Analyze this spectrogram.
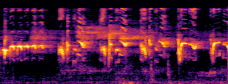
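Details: Sooty-headed bulbul calling rivals, wild bulbuls answering: a steady whistled phrase opens, followed by quick irregular bubbly notes and short slurred whistles.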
